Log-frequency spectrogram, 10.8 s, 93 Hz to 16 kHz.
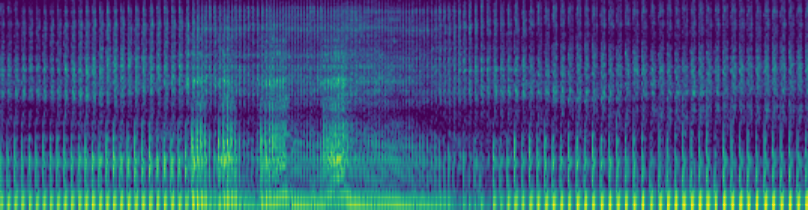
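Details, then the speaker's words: Circa 1983–84 Suzuki Quadrunner LT125 ATV single-cylinder, first start after sitting outdoors over a year, only the float bowl filled: fairly steady idle but uneven beat with an odd extra noise the owner calls weird; cause unclear. "I know it's making some sort of a weird noise I don't"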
